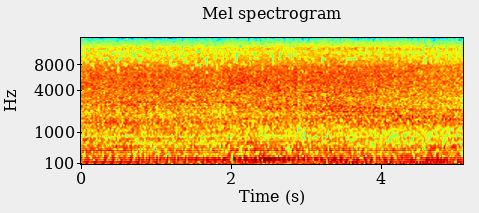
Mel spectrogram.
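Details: Freshly installed 2JZ engine at first run: steady even hum holding a fast idle without hunting; revving a little high, suspected vacuum leak or a sensor misreading, unconfirmed.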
